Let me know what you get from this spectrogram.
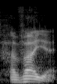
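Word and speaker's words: הויה: We we we rearrange the letters to just pronounce it as Havaya. H A V A H. Yeah. Y A H. Right. Havaya.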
